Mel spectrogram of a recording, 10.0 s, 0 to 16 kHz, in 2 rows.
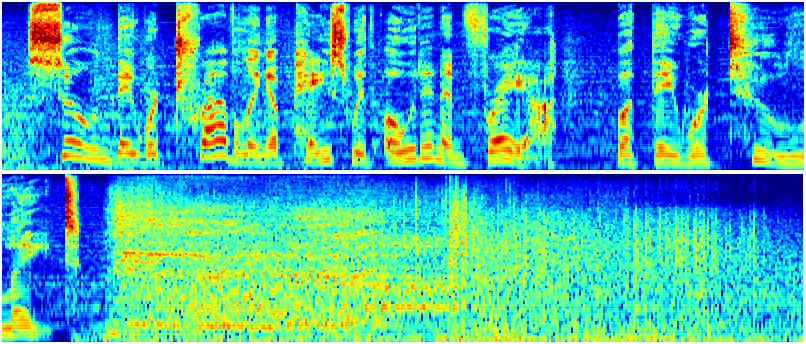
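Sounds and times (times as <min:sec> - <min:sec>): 
speech: 0:00.2 - 0:06.3
volcano summit exploding in deep rumbling roar: 0:05.7 - 0:10.0.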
